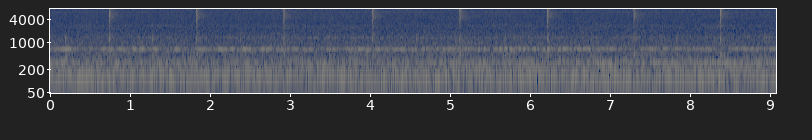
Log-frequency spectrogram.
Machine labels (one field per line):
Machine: valve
